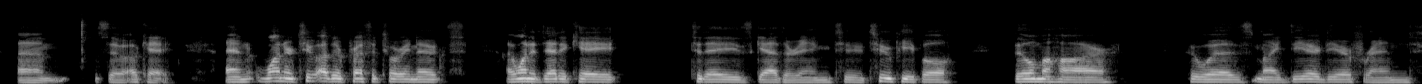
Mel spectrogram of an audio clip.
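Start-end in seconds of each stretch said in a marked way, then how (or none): 5.1-14.2 voice catching, choking up. Speaker dedicating the gathering to a dear friend, choking up. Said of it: "and I'm choking up".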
